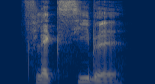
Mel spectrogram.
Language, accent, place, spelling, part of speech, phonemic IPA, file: German, Germany, Berlin, flexibel, adjective, /flɛˈksiːbl̩/, De-flexibel.ogg
- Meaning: flexible (easily bent without breaking)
